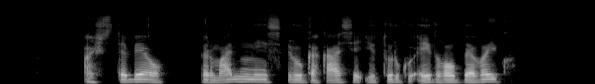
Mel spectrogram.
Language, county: Lithuanian, Vilnius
